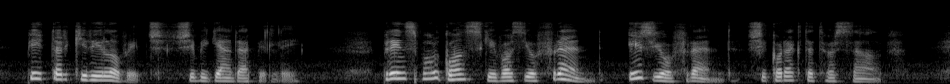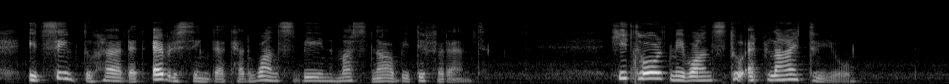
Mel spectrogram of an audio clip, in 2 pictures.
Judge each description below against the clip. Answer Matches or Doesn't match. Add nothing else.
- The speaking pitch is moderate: Matches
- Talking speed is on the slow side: Matches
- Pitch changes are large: Matches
